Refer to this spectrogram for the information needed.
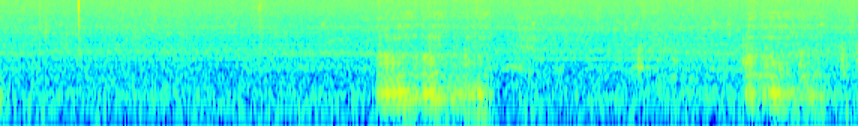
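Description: Two long, low, rattling snores about five seconds apart over steady room hum; snoring in a sleeping dog.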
